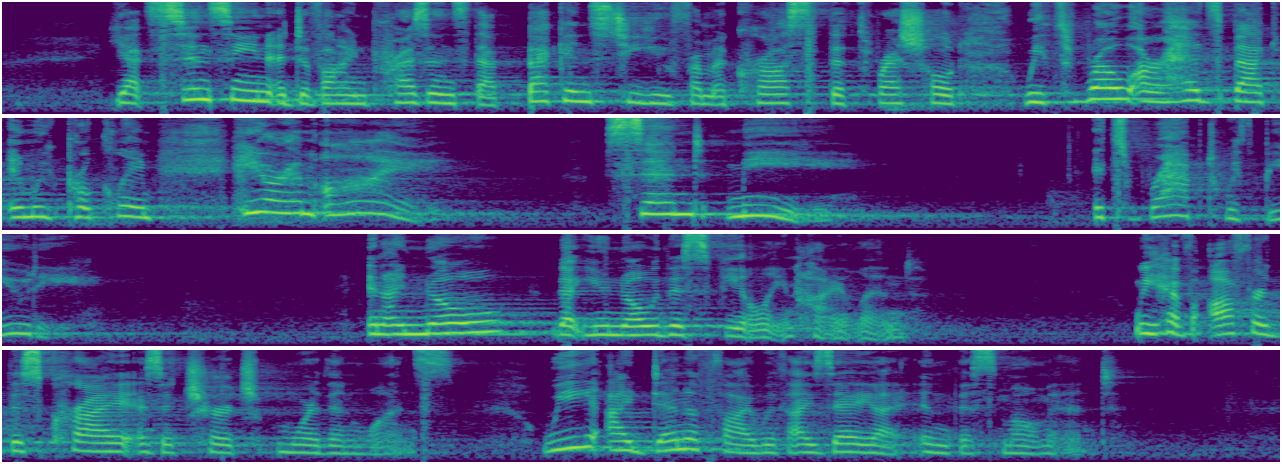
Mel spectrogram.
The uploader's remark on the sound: at Highland Baptist Church, Louisville, Kentucky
